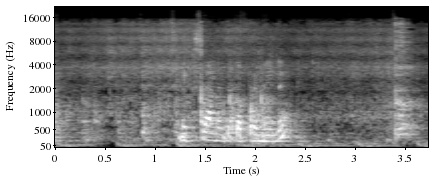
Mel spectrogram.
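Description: A spoon stirs fried chicken gravy in a pan, with a short burst of scraping and sizzling in the middle over a low kitchen background.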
